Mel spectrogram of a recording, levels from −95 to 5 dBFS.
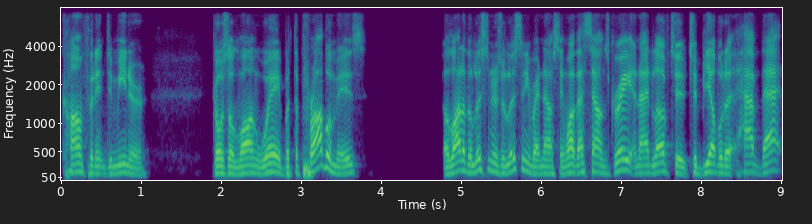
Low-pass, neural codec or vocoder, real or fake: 7.2 kHz; none; real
